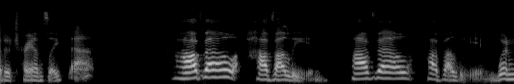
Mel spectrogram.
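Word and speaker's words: הבל: When we say the word in singular and it's not at the end of a sentence, we say havel. It's sort of very hard. It's hard for me to always remember how to say it correctly, but hevel, I'll translate in a moment, or havel, havalim is a refrain repeated throughout.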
